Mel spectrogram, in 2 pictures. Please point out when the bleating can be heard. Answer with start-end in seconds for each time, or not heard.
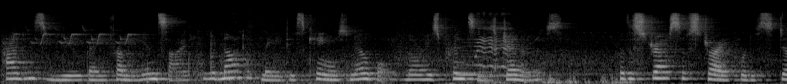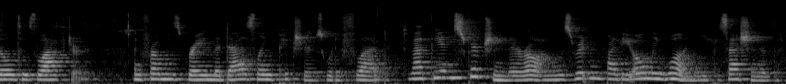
4.5-6.4.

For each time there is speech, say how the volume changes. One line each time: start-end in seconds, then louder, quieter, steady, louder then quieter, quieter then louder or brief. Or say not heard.
0.0-15.7 steady.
